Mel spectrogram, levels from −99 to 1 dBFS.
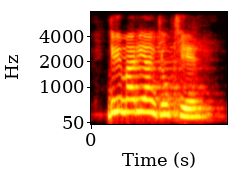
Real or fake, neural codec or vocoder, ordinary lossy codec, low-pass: fake; codec, 44.1 kHz, 7.8 kbps, Pupu-Codec; AAC, 48 kbps; 7.2 kHz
